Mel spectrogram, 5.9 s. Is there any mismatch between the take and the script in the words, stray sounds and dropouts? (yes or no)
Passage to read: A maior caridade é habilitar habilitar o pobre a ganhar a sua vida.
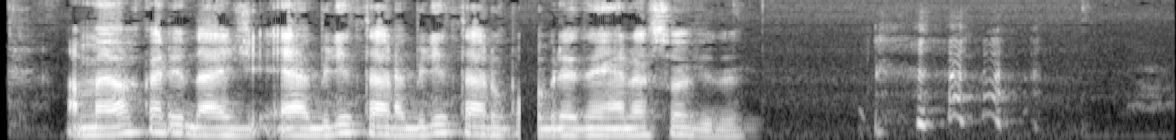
yes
